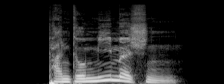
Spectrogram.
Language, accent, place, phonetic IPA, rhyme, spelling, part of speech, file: German, Germany, Berlin, [pantɔˈmiːmɪʃn̩], -iːmɪʃn̩, pantomimischen, adjective, De-pantomimischen.ogg
- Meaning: inflection of pantomimisch: 1. strong genitive masculine/neuter singular 2. weak/mixed genitive/dative all-gender singular 3. strong/weak/mixed accusative masculine singular 4. strong dative plural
